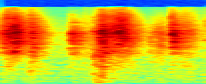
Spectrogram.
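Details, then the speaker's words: Old female dog with what her vet called "old dog cough," coughing and wheezing occasionally: three quick, breathy, hoarse huffs, fitting a mild chronic cough of old age. "dad old dog is in here and if you can hear her she's kind of coughing a little bit she's got what my what the her vet called old dog cough so occasionally she'll cough and wheeze"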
